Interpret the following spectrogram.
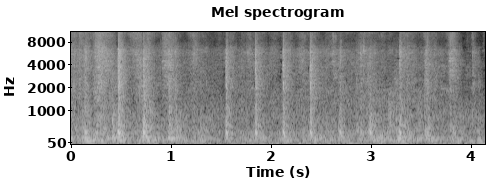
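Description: Rapid, irregular clicking and knocking, about four or five taps a second, dying away near the end.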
